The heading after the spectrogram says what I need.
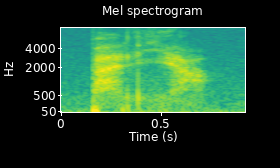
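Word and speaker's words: paglia: Il y a aussi un autre exemple, palia qui veut dire paille. Palia en fait bah, du coup ça s'écrit P-A-G-L-I-A et du coup le G ne se prononce toujours pas.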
